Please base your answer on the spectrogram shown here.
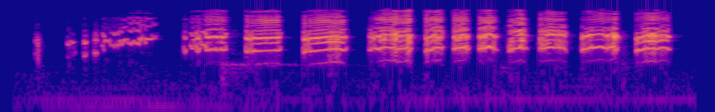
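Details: Domestic hen calling: a few soft, rising clucks, then a run of loud, harsh, harmonic notes. Each note lasts about a quarter second and repeats roughly every half second in an uneven rhythm.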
